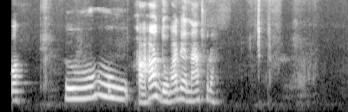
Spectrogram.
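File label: "shi2wu4", Mandarin Chinese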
